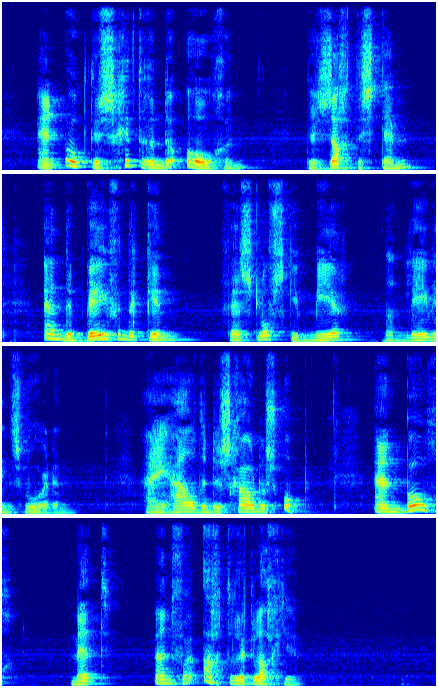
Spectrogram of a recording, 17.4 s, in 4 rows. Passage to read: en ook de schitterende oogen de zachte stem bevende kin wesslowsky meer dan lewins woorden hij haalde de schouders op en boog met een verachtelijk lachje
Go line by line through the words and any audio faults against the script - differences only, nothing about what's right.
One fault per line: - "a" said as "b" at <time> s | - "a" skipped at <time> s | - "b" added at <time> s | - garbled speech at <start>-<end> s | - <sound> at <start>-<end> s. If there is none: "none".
- "en de" added at 4.7 s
